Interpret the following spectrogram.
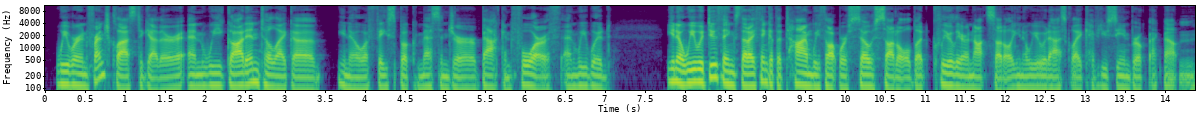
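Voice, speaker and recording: An unremarkable speaking voice from a man with an American accent comes at a moderate pace and fairly low pitch with ordinary pitch variation, on a very clean recording with a silent background and a dry, close sound with no echo. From US, San Francisco Bay Area. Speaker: cartoonist and author. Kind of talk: casual chat.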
